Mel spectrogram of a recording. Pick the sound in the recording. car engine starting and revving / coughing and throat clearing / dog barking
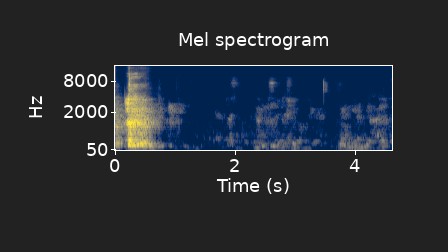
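coughing and throat clearing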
